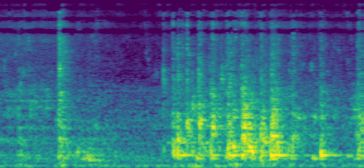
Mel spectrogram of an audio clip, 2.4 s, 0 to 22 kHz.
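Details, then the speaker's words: Low-flow household toilet flushed after fill valve replacement, water set about 1/4 inch below top of flush valve: short, clean, decent gurgling flush that drains and stops without hiss or running water; normal flush. "it's a pretty good flush. Not super strong, Right. but it's like decent, you know, for a Cool. for a low flow toilet."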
